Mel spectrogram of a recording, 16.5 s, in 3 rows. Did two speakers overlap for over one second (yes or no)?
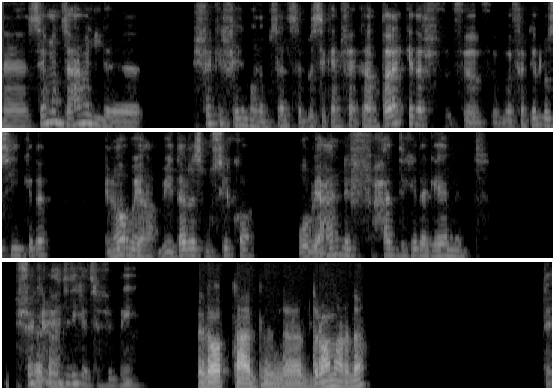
no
